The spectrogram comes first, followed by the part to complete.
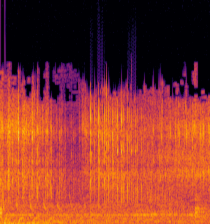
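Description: Soundtrack effect: a sudden deep falling boom, then a rushing, hissing noise with a faint steady tone, in a break between vocal passages.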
